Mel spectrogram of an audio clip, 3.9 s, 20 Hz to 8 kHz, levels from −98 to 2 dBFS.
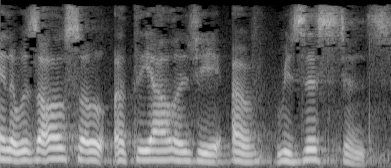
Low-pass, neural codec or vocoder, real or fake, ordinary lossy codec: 7.2 kHz; vocoder, 22.05 kHz, 80 mel bands, Vocos; fake; MP3, 32 kbps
